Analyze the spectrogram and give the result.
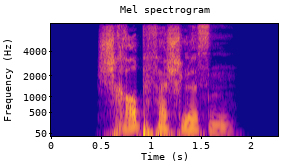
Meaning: dative plural of Schraubverschluss
- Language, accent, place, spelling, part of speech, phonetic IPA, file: German, Germany, Berlin, Schraubverschlüssen, noun, [ˈʃʁaʊ̯pfɛɐ̯ˌʃlʏsn̩], De-Schraubverschlüssen.ogg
